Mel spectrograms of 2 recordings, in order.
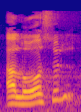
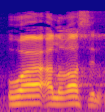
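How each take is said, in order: First: الغسل said "al-ghusl", with u; rounded u after gh in الغسل; damma on the ghayn. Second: والغسل said "wa-al-ghasl", with a; fatha on the ghayn. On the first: Teacher allowing both forms, الغسل as "al-ghusl". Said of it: "فيقال". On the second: Teacher allowing both forms, والغسل as "wa-al-ghasl". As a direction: open a after gh in والغسل. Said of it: "والأمر في ذلك واسع". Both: Shown as a demonstration.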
